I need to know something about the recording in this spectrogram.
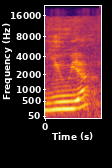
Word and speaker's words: UYA: can you tell us more about how to pronounce it Yuya Yuya okay can you tell us more about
